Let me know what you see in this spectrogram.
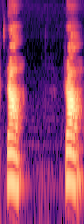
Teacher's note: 라 했을 때 그냥 앞도 아니고 완전하게 뒤도 아니고 중간쯤 어딘가에서 그냥 떠있죠. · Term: 한국어의 리을 발음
